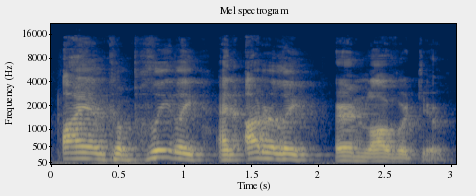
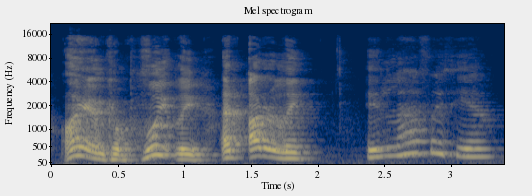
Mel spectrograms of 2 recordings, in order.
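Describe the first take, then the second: First: The line is said in an ordinary voice. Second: The line is said in an odd, changed voice.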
